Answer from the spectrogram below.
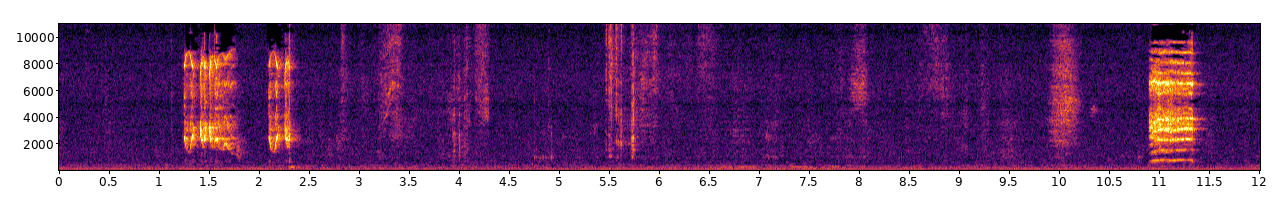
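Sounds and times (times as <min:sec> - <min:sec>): recorded penguin squawks from small speaker: 0:10.9 - 0:11.5.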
